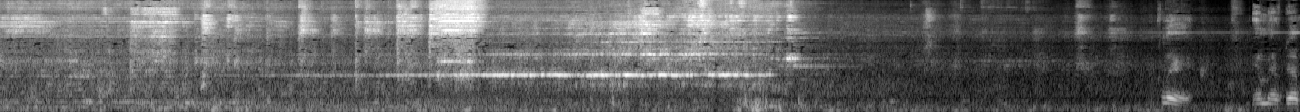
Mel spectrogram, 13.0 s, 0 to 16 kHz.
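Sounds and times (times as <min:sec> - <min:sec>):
steel wheels squealing on rail: 0:00.0 - 0:12.6
freight train rumble: 0:00.0 - 0:13.0.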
